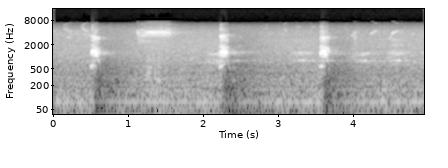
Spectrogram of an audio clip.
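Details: A pet dog named Olive, a female, barks sharply three times about every one and a half seconds, with a faint higher tone and steady background hum between barks.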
